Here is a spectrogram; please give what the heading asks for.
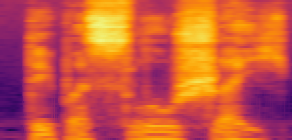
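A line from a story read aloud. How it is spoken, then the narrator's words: Fervent whisper after pause. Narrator (Russian): помолчав горячо, зашептал рыбак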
